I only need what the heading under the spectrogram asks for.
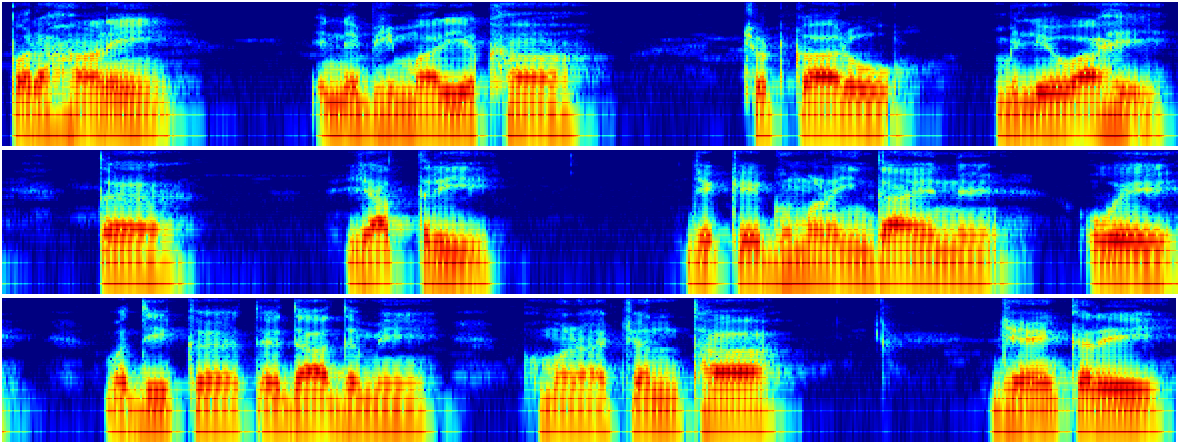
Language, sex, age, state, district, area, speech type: Sindhi, male, 45-60, Gujarat, Junagadh, rural, spontaneous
